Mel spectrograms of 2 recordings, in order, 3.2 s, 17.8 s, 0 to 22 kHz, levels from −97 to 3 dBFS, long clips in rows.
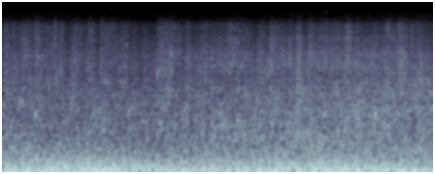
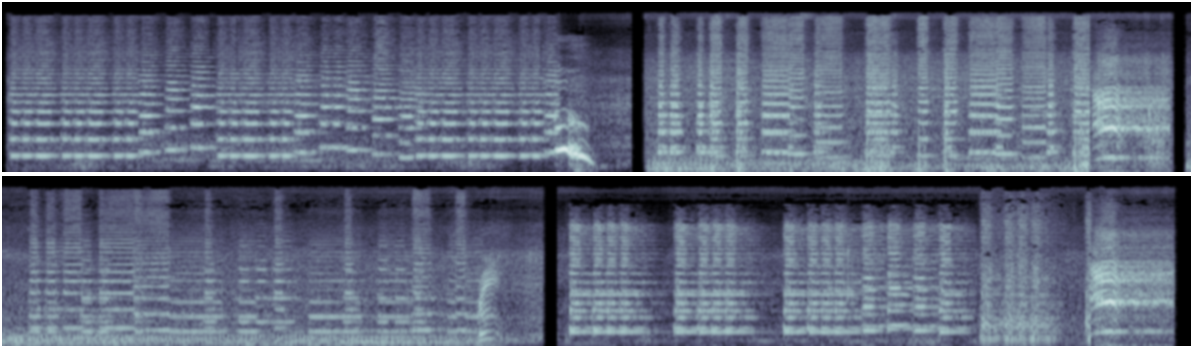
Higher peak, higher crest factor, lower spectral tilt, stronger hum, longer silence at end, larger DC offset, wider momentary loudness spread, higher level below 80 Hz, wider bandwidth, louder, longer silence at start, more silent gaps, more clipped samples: about the same, -4 dBFS vs -4 dBFS; about the same, 12 dB vs 16 dB; first, -6.5 dB/octave vs -2.5 dB/octave; neither; second, 0 s vs 0.15 s; neither; second, 2 LU vs 13 LU; first, -18 dBFS vs -42 dBFS; second, 12.5 kHz vs 17 kHz; about the same, -20 LUFS vs -19 LUFS; about the same, 0 s vs 0 s; second, none vs 4.73-4.80 s, 8.79-8.87 s, 12.99-13.07 s; neither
